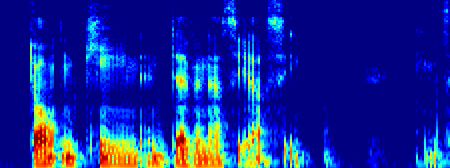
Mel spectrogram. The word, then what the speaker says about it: Asiasi: Round 3, Dalton Keene and Devin Asiasi.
